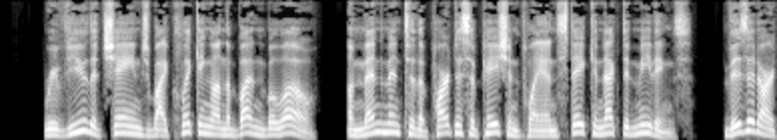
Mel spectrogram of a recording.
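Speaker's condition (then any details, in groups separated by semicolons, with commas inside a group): No condition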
